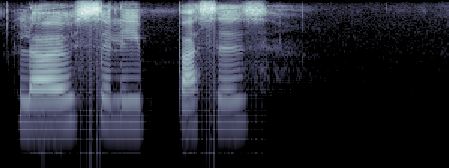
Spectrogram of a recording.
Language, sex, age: English, female, 21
